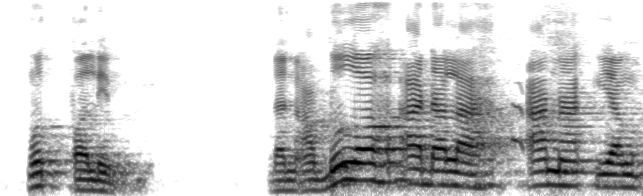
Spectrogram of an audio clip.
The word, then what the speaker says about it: Muttalib: Jadi sebagaimana kita tahu ayahnya Nabi adalah Abdullah bin Abdul Muttalib. Jadi tasdidnya ada di ta, di to. Muttalib.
